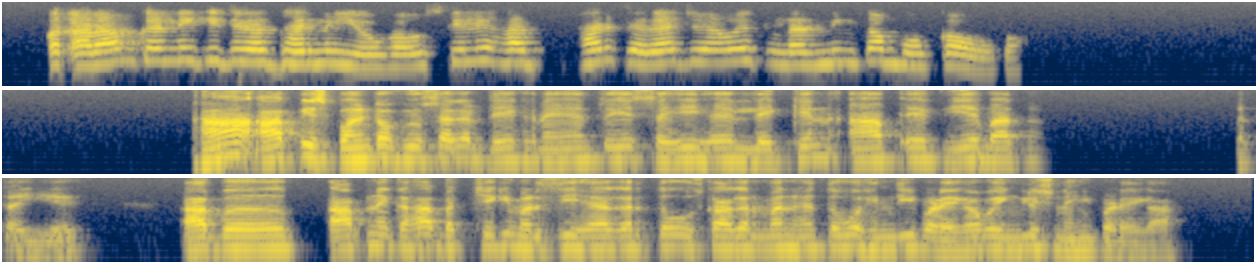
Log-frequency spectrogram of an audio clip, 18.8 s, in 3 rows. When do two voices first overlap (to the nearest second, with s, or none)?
none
